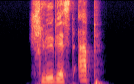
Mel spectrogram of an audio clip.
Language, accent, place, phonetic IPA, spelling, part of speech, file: German, Germany, Berlin, [ˌʃlyːɡəst ˈap], schlügest ab, verb, De-schlügest ab.ogg
- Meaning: second-person singular subjunctive II of abschlagen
